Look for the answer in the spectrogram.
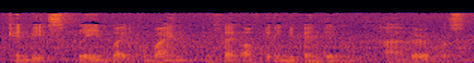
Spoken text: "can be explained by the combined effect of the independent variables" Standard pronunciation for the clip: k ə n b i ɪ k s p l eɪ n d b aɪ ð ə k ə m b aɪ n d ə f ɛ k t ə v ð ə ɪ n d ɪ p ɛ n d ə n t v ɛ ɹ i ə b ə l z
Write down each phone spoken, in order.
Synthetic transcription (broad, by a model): k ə n b i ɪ k s p l eɪ n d b aɪ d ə k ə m b aɪ n ə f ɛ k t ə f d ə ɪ n d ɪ p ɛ n d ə n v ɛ ɹ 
